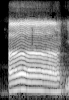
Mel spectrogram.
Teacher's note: Mat badal ini satu alif yaitu dua ketukan.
